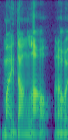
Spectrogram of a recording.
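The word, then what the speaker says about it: 麦当劳: 맥도날드 같은 경우도 그냥 보통화 그 중국의 그 북경 표준어로 들으면 마이당라오라고 해서 맥당 로라고 되어 있는데 마이당라오 하고 맥도날드 하고 크게 발음상 유사한 것이 아주 많지는 않은 것 같습니다.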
